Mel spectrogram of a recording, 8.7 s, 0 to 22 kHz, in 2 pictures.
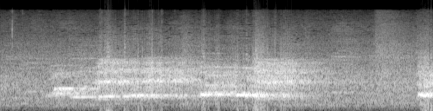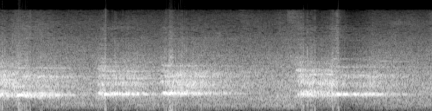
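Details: Dogs barking in a kennel-like setting recorded on 6/13/14; loud harmonic barks and yips come in bursts of about a second, several overlapping, repeated through the stretch with short quieter gaps.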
